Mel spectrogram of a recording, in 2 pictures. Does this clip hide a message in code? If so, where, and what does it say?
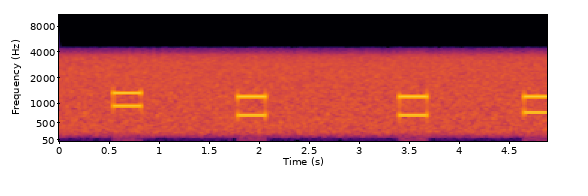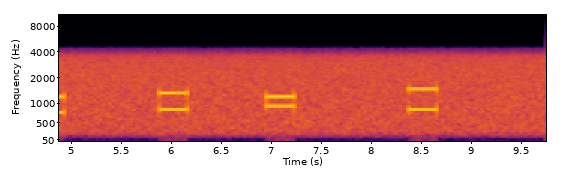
Yes: DTMF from 0.5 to 8.7 s, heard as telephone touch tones, dialled by hand, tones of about 280 ms, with phone line noise. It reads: 0 1 1 4 8 * 9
